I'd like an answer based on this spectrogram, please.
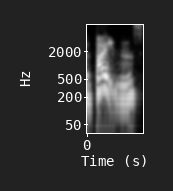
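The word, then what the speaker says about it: Beighton: more than one person the bidens it's fighting like take a bite out of crack it rhymes with Brighton as in the old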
